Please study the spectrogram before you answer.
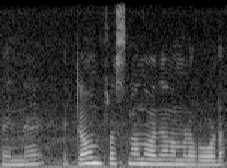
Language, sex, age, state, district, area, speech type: Malayalam, female, 30-45, Kerala, Pathanamthitta, rural, spontaneous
